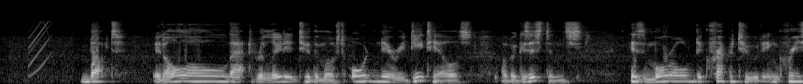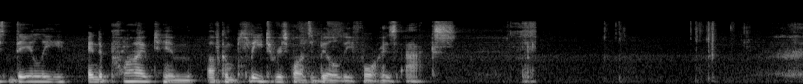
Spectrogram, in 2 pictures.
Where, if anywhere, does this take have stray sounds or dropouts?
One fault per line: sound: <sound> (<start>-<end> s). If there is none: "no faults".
sound: chirp (0.3-0.5 s)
